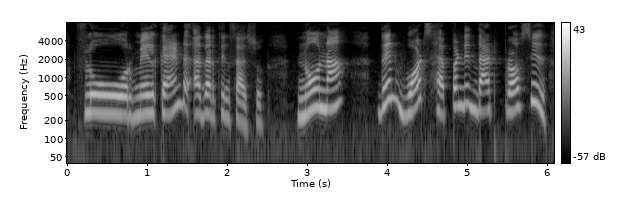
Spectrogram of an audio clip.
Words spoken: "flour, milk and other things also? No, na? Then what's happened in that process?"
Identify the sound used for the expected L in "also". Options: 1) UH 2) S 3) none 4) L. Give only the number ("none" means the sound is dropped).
3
